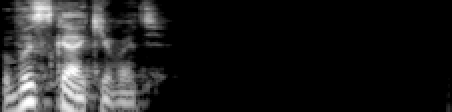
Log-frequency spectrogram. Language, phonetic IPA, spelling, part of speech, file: Russian, [vɨˈskakʲɪvətʲ], выскакивать, verb, Ru-выскакивать.ogg
- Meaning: 1. to jump out, to leap out 2. to appear, to come up (of a sore, pimple, etc.) 3. to drop out, to fall out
